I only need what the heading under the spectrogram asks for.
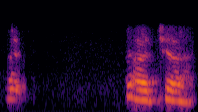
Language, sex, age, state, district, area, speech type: Dogri, female, 30-45, Jammu and Kashmir, Udhampur, urban, conversation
